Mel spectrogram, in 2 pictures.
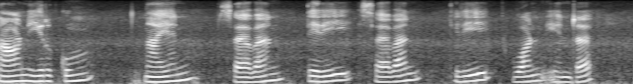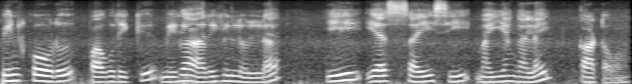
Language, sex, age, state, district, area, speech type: Tamil, female, 45-60, Tamil Nadu, Tiruchirappalli, rural, read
